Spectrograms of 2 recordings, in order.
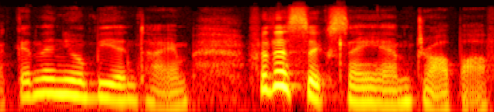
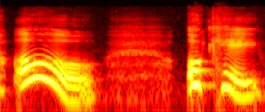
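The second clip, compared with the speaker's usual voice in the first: surprised; 6 semitones higher, 7 dB louder, slower than usual. Retold or imitated. Elon surprised by buyer.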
